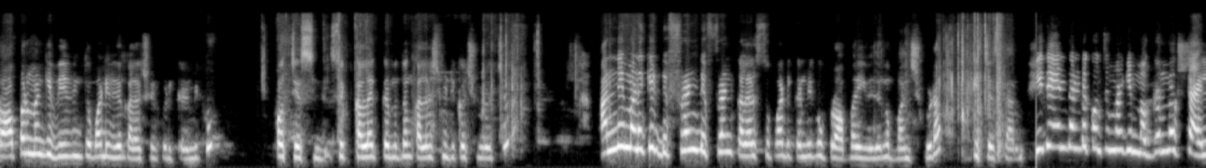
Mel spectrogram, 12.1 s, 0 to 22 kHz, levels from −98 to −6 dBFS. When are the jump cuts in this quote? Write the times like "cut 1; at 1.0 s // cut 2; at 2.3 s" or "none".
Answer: cut 1; at 10.2 s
